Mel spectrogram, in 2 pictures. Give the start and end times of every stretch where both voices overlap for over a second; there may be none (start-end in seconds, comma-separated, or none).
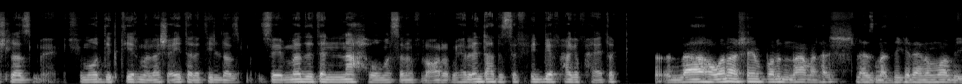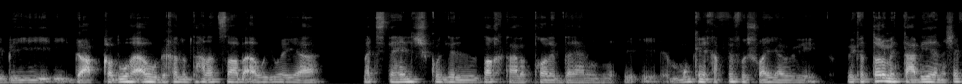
none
